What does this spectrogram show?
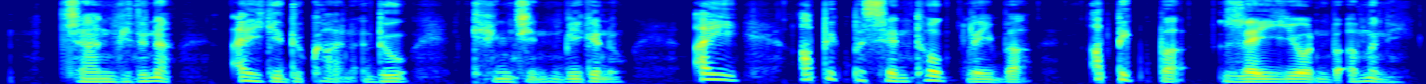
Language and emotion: Manipuri, fearful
